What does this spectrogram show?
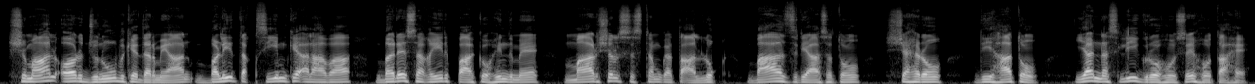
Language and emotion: Urdu, neutral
